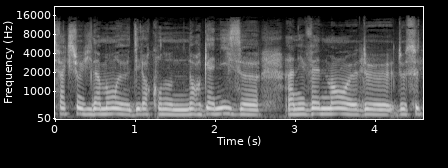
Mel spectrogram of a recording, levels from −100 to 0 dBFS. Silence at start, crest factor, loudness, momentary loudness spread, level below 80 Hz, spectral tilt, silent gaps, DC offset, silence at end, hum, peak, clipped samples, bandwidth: 0 s; 18 dB; -23 LUFS; 4 LU; -74 dBFS; -3.5 dB/octave; none; under 0.1%; 0 s; none; -4 dBFS; under 0.1%; 14.5 kHz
